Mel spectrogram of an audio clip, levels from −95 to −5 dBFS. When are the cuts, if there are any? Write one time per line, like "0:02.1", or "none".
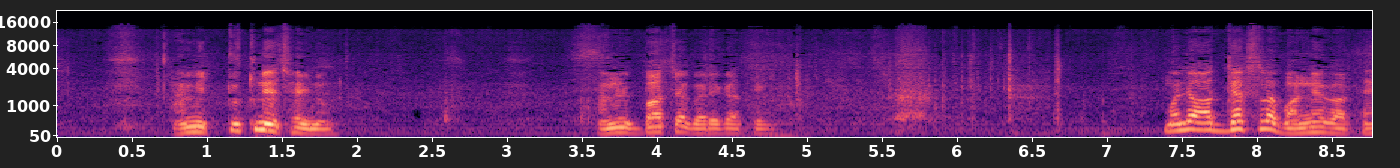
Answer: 0:06.5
